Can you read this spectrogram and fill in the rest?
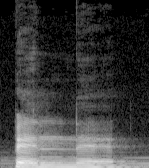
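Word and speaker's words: penne: чи замовляєте в ресторані осьці пене з двома ни там друга ни не просто так добре вимовляйте пене бо якщо скажете з одною Ни то означає що чоловіч слітевий орган все Бачите прошу дуже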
